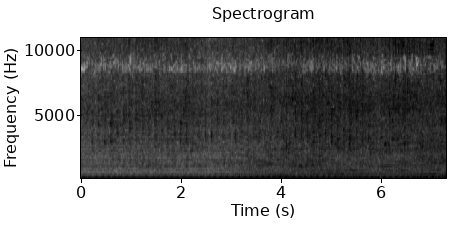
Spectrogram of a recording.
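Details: Third-gen Trans Am after a header install, running on the open Y pipe with bolts tightened: a loud, choppy V8 idle with a steady lumpy beat and no ticking from the header joints. Normal idle on open exhaust.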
